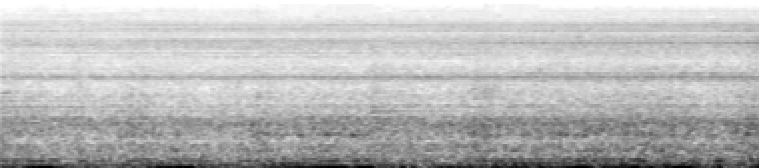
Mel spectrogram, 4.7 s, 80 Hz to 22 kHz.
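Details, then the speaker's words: 2002 Mitsubishi Lancer OZ Rally after fuel filter, MAF, TPS and IACV replacement, idle screw closed down; spec believed ~850 rpm: steady, even low rumble, idle apparently set on the low side; felt better slightly higher. Low idle. "yeah because it needs to be like 8 50ish 850 yeah that that's pretty much what it needs to be at it almost felt better when it was higher up a little higher"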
